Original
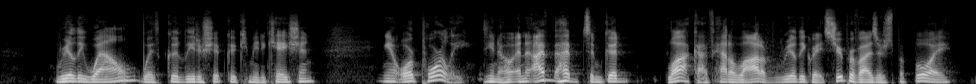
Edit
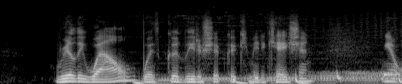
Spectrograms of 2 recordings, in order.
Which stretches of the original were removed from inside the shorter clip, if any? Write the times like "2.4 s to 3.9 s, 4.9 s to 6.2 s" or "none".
none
